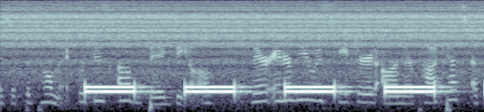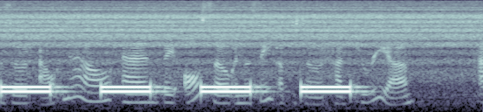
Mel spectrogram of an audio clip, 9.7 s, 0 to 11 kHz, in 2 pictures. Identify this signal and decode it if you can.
Telephone call progress tone (North American plan), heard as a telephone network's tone, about 480, 620 Hz, 0.5 s on and 0.5 s off, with room echo and speech in English. Busy tone.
